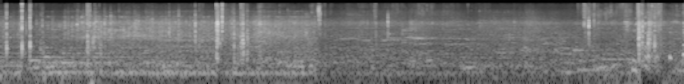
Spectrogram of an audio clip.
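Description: Small plastic wheels of a pulled shopping basket trolley rolling over a tiled floor: a steady rumble broken by a few sharp clicks and knocks.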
